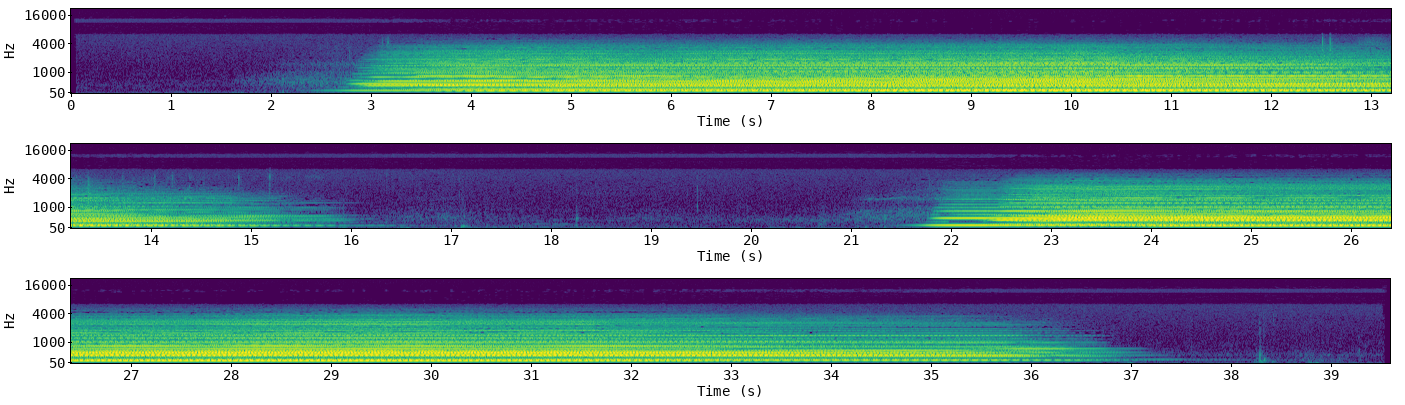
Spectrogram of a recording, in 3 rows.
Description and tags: use accordion as a sound effect...it recorded by H1 handy recorder...slow down and reverb by Premiere CS5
